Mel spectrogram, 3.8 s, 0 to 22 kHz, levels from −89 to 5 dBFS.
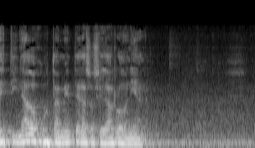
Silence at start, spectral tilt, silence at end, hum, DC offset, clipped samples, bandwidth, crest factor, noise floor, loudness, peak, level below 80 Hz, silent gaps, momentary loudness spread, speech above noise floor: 0 s; -8 dB/octave; 0.05 s; none; under 0.1%; under 0.1%; 10 kHz; 14 dB; -38 dBFS; -17 LUFS; -4 dBFS; -38 dBFS; none; 22 LU; 23 dB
